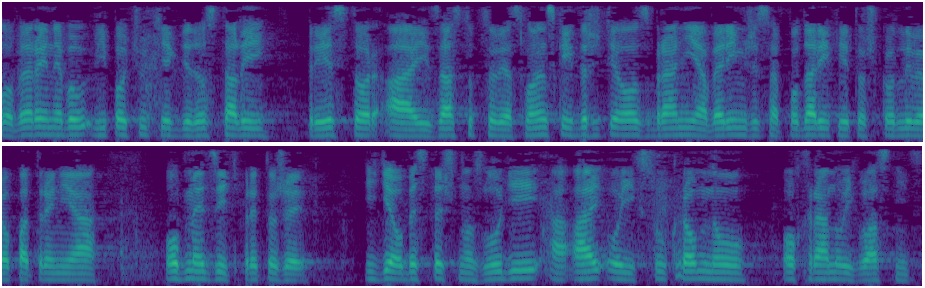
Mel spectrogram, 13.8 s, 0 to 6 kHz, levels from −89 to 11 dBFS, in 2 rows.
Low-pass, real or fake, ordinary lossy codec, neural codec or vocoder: 5.4 kHz; real; none; none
